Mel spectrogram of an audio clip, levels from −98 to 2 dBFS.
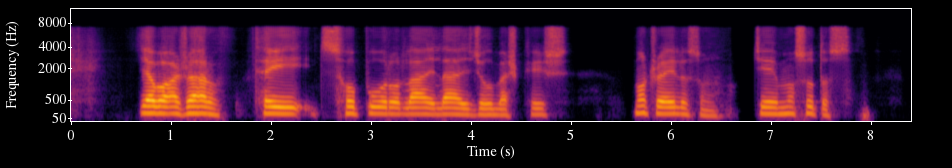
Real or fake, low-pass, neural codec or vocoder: fake; 7.2 kHz; codec, 16 kHz, 0.3 kbps, FocalCodec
